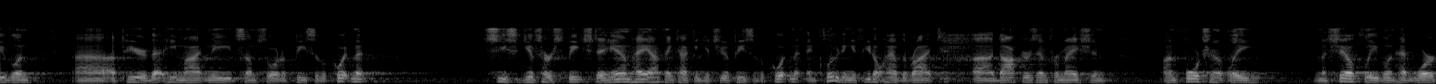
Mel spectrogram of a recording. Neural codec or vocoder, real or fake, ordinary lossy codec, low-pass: none; real; AAC, 32 kbps; 5.4 kHz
